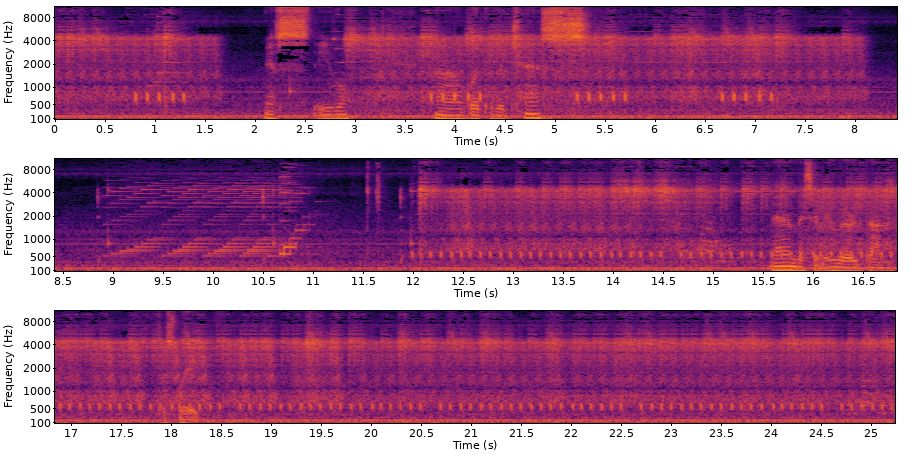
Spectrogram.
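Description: Video game music plays steadily.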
